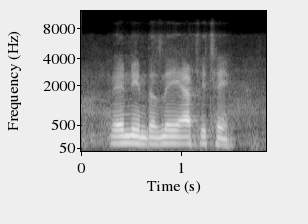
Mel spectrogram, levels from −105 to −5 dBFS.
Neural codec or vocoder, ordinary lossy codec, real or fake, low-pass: codec, 16 kHz, 0.5 kbps, FunCodec, trained on LibriTTS, 25 frames a second; Opus, 24 kbps; fake; 7.2 kHz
